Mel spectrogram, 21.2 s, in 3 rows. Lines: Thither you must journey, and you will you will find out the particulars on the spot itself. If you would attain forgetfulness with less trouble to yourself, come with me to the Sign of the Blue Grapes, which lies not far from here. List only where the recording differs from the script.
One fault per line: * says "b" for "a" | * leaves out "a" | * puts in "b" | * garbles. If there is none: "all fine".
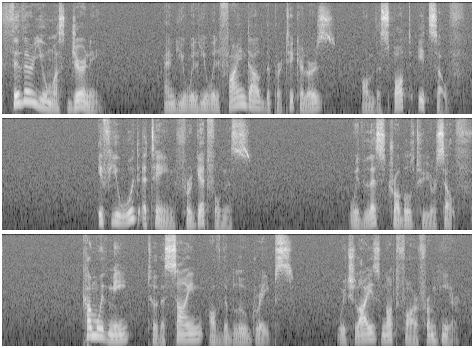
all fine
